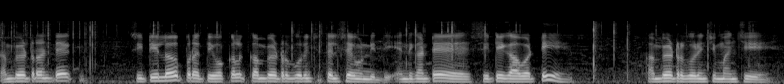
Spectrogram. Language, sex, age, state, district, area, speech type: Telugu, male, 18-30, Andhra Pradesh, Bapatla, rural, spontaneous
